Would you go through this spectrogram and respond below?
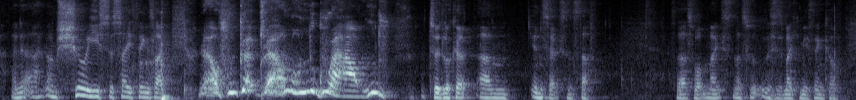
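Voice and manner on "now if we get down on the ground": big booming voice, very high, slow, drawn-out. Imitating a British TV naturalist telling viewers to get down: imitating a big voice. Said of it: "famous for having this big voice like this".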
